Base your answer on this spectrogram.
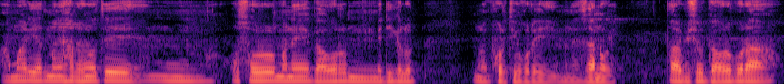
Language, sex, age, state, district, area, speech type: Assamese, male, 30-45, Assam, Barpeta, rural, spontaneous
